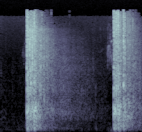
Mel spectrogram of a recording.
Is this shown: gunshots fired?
yes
